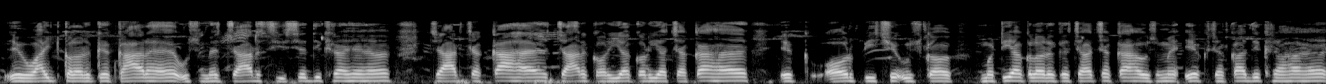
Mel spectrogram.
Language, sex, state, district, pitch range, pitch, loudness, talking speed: Bajjika, male, Bihar, Vaishali, 150-160 Hz, 155 Hz, -16 LUFS, 165 wpm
